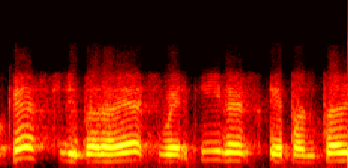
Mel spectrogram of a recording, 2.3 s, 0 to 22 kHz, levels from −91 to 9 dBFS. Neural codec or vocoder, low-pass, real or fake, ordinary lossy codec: codec, 16 kHz in and 24 kHz out, 0.9 kbps, LongCat-Audio-Codec, fine tuned four codebook decoder; 7.2 kHz; fake; Opus, 16 kbps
